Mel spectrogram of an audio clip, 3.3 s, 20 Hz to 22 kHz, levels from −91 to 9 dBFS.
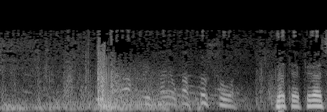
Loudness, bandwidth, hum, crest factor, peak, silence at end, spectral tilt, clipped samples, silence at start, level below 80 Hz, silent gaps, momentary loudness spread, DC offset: -28 LUFS; 8.8 kHz; none; 18 dB; -8 dBFS; 0 s; -7 dB/octave; under 0.1%; 0 s; -50 dBFS; none; 12 LU; under 0.1%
